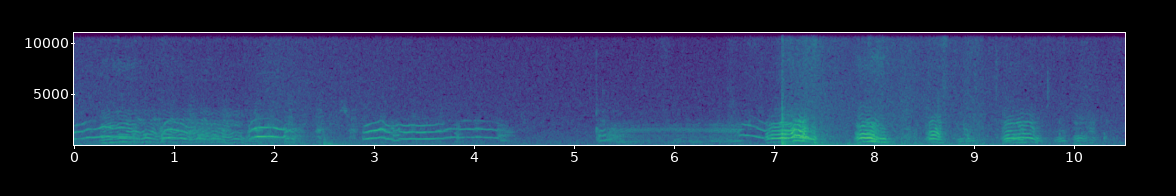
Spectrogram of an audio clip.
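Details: Newborn puppies, two days old, from one litter: several thin arched whines at first, a pause, then sharper louder yelps and squeaks in quick bursts, with rustling and handling noises between.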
